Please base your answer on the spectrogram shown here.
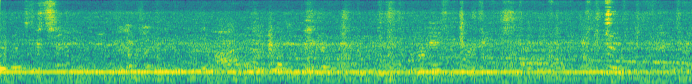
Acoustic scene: subway train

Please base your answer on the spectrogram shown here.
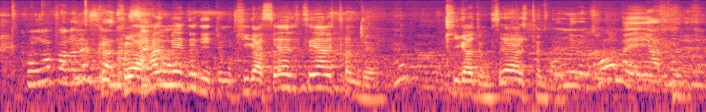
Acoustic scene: cafe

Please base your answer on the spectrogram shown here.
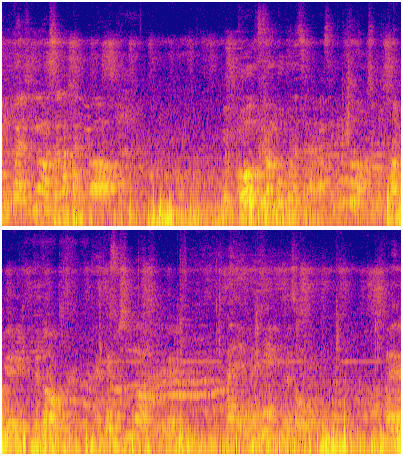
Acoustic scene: crowded indoor space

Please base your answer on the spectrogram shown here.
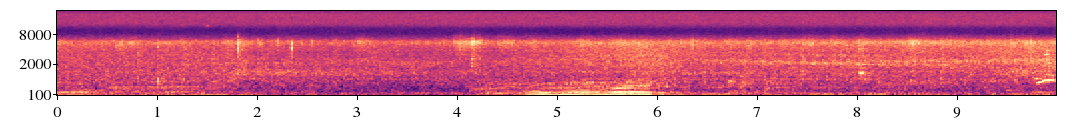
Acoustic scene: residential area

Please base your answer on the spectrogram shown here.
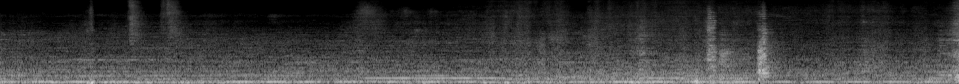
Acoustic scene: restaurant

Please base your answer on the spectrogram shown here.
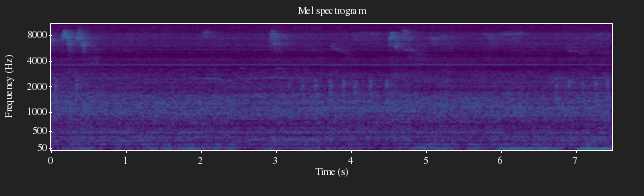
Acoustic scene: park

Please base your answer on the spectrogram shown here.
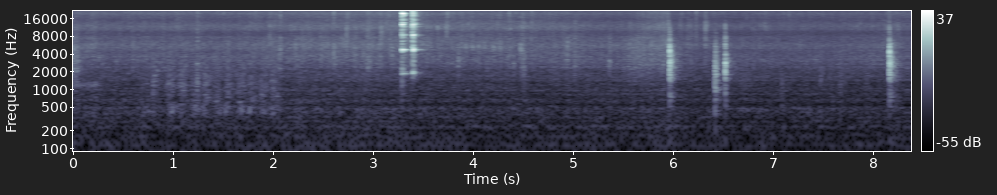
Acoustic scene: kitchen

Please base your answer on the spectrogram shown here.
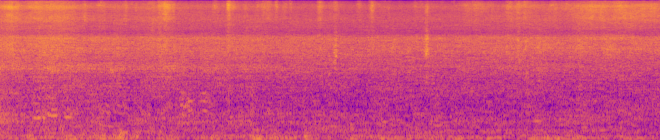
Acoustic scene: residential area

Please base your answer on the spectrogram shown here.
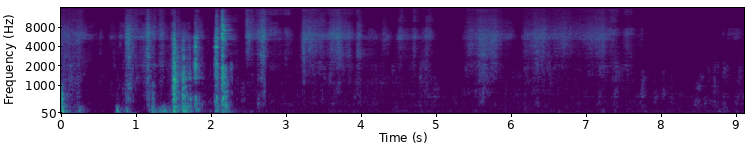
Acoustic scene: kitchen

